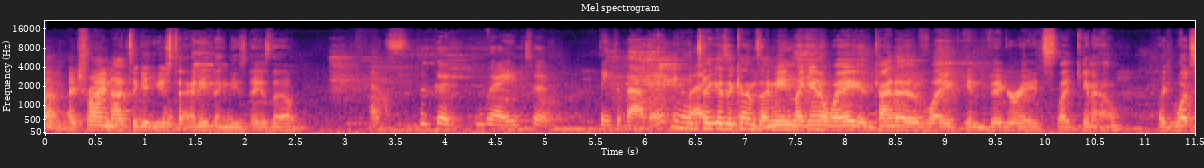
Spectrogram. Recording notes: goes on location at Il Buco Alimentari e Vineria in Noho, NYC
